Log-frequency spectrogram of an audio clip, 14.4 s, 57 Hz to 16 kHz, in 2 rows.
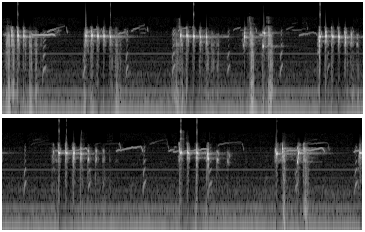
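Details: American bald eagles calling from a nest on Dale Hollow Lake, Kentucky-Tennessee border, early morning of 4 March 2023: eight bursts of shrill, stuttering chitters, each ending in a thin whistle, repeated about every two seconds over a faint low hum.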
